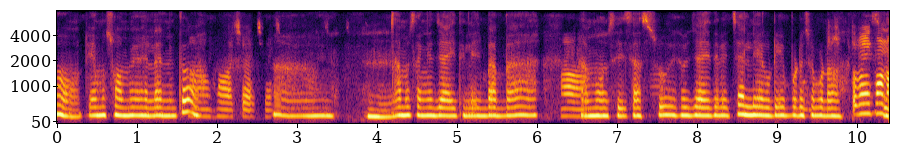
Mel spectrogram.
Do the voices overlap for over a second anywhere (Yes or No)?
No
